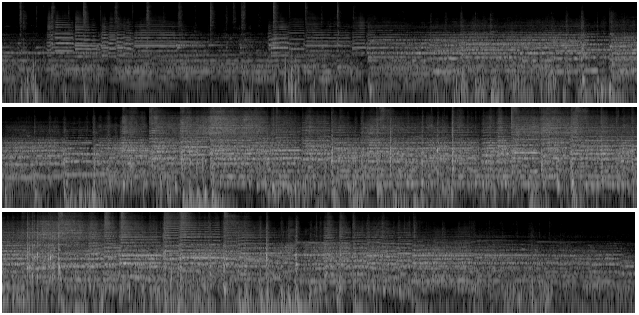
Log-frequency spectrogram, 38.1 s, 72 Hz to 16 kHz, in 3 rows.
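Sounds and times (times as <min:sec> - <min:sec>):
marching band playing: 0:00.0 - 0:38.0
sharp percussion hits: 0:14.1 - 0:32.6.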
